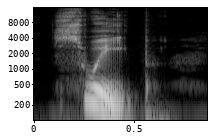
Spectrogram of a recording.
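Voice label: "sweep", English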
